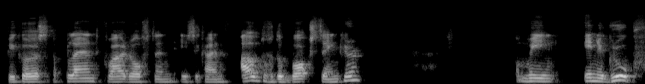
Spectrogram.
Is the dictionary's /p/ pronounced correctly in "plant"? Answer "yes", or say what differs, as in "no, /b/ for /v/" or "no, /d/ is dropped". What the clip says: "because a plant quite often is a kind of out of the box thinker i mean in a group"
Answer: yes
